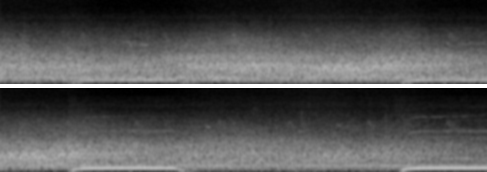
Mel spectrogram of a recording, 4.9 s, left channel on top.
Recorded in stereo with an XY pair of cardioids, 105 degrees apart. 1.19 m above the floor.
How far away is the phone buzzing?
About 2 m.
